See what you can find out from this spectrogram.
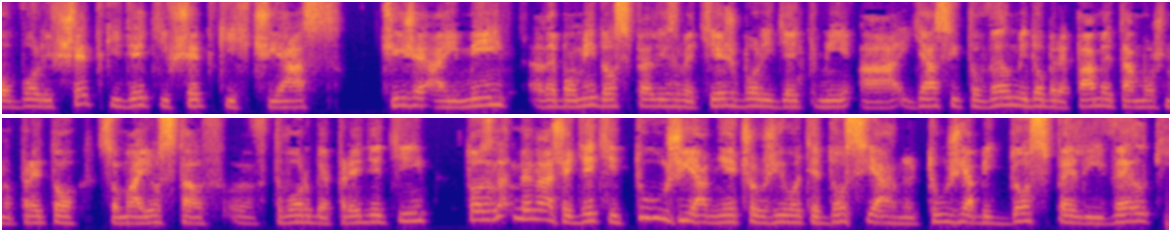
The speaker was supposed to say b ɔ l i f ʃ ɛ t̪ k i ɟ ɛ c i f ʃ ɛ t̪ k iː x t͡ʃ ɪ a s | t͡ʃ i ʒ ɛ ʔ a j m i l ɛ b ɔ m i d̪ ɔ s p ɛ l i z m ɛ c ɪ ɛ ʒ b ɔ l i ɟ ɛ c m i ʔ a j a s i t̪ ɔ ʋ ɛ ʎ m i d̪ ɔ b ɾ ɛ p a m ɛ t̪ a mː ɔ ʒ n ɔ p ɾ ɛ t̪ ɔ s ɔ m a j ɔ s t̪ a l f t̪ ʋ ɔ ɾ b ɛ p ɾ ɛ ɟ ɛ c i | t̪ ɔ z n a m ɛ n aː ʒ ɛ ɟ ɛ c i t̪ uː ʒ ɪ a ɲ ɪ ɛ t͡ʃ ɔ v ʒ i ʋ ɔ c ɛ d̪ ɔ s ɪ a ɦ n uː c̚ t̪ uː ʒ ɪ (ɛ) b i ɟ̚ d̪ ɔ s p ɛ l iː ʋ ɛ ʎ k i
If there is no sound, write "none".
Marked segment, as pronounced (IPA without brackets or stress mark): a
